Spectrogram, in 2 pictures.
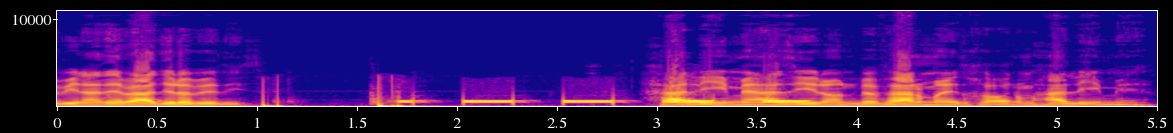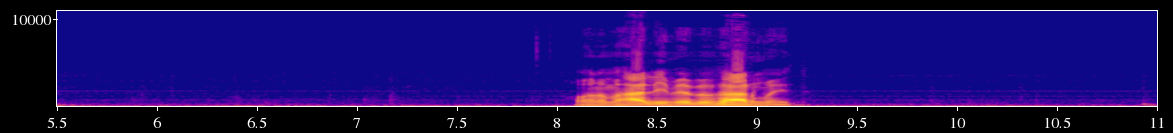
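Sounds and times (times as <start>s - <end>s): two-note telephone beeps: 2.0s - 3.8s.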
